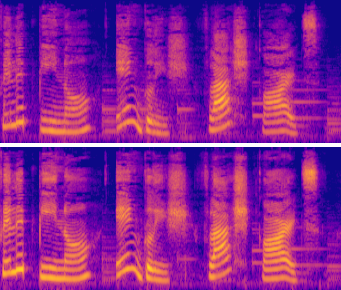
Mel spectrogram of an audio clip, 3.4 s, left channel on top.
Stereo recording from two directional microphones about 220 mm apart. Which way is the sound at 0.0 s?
25° right (ahead or behind).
